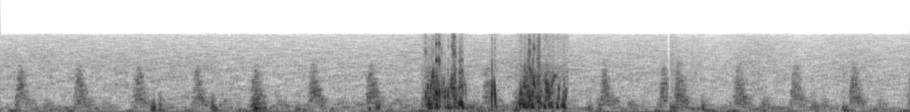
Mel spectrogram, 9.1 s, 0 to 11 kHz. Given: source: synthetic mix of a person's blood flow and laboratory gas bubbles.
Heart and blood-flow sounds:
Doppler ultrasound of blood flow; subclavian vein
4.18-4.70 s: bubbles
4.89-5.00 s: bubbles
5.16-5.69 s: bubbles
From the record:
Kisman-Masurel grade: 223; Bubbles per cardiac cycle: several, 3 to 8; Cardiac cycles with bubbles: 10 to 50%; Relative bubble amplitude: loud (0.450 to 0.775); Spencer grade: 2 (many but less than half of the cardiac periods contain bubble signals, singularly or in groups); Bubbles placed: anywhere in the cardiac cycle

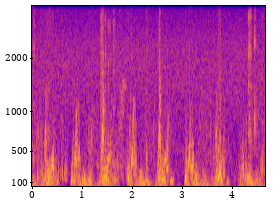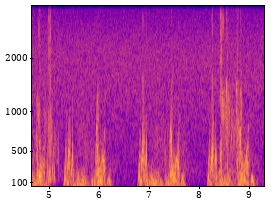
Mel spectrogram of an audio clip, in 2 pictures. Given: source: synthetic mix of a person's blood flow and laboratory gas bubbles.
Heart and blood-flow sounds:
Doppler ultrasound of blood flow; precordium
0.00-0.73 s: bubbles
1.11-1.23 s: bubbles
1.28-1.99 s: bubbles
2.25-2.34 s: bubbles
4.30-4.53 s: bubbles
4.55-5.21 s: bubbles
8.38-8.85 s: bubbles
From the record:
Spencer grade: 2 (many but less than half of the cardiac periods contain bubble signals, singularly or in groups); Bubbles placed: only in the low amplitude regions of the cardiac cycle

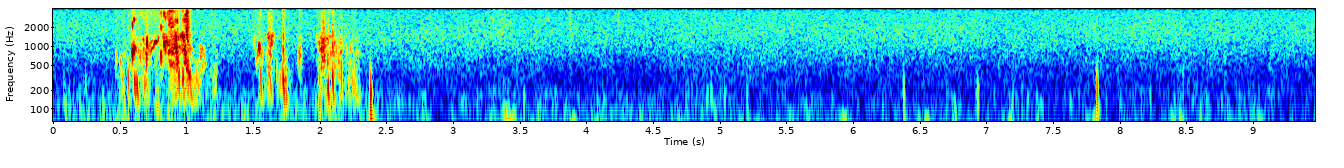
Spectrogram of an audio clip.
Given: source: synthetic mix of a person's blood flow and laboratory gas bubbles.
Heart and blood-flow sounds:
Doppler ultrasound of blood flow; subclavian vein
0.47-1.25 s: bubbles
1.50-1.79 s: bubbles
1.82-1.88 s: bubbles
1.97-2.31 s: bubbles
From the record:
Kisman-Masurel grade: 223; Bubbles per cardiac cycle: several, 3 to 8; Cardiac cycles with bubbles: 10 to 50%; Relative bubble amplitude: loud (0.450 to 0.775); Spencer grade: 2 (many but less than half of the cardiac periods contain bubble signals, singularly or in groups); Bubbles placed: anywhere in the cardiac cycle

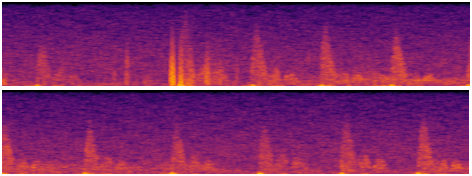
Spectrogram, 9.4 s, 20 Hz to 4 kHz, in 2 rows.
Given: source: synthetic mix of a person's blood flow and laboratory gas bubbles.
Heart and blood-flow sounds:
Doppler ultrasound of blood flow; subclavian vein
0.00-0.10 s: bubbles
From the record:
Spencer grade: 1 (occasional bubble signal discernible with the cardiac motion signal, with majority of cardiac periods free of bubbles); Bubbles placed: anywhere in the cardiac cycle

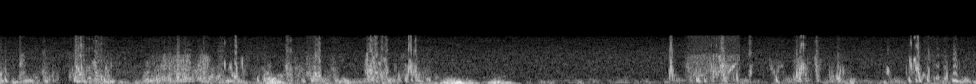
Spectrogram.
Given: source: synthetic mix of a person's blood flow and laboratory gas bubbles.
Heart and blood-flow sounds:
Doppler ultrasound of blood flow; precordium
0.00-0.12 s: bubbles
0.20-0.26 s: bubbles
0.41-0.59 s: bubbles
0.68-1.13 s: bubbles
1.49-2.48 s: bubbles
2.57-2.70 s: bubbles
2.84-3.45 s: bubbles
3.62-4.32 s: bubbles
6.67-7.42 s: bubbles
7.48-7.54 s: bubbles
7.62-7.64 s: bubbles
7.69-7.83 s: bubbles
7.92-8.22 s: bubbles
8.28-8.46 s: bubbles
8.85-8.92 s: bubbles
9.06-9.40 s: bubbles
9.43-9.63 s: bubbles
From the record:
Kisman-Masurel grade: 332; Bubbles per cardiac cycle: rolling drumbeat, 9 or more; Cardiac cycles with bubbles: 50 to 99%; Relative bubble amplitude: moderate (0.250 to 0.450); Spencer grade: 3 (all of the cardiac periods contain showers or single bubble signals, but not dominating or overriding the cardiac motion signals); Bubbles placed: anywhere in the cardiac cycle

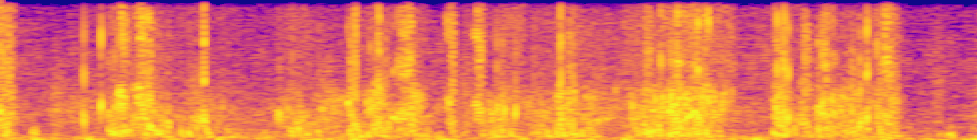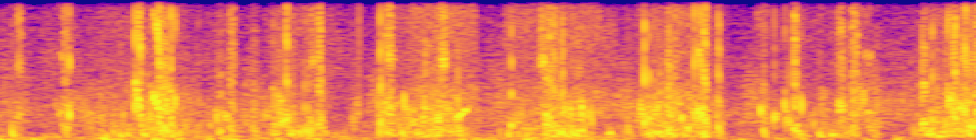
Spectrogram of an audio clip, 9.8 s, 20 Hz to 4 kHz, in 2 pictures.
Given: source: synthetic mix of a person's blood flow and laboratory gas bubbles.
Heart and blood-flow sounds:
Doppler ultrasound of blood flow; subclavian vein
0.00-0.12 s: bubbles
0.39-1.19 s: bubbles
1.36-3.67 s: bubbles
3.83-4.54 s: bubbles
4.90-5.01 s: bubbles
5.14-5.27 s: bubbles
5.30-6.55 s: bubbles
6.62-6.68 s: bubbles
6.74-7.27 s: bubbles
7.36-8.52 s: bubbles
8.65-9.30 s: bubbles
9.42-9.77 s: bubbles
From the record:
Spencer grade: 4 (maximum detectable bubble signal sounding continuously throughout systole and diastole of every cardiac period, and overriding the amplitude of the normal cardiac signals); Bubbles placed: anywhere in the cardiac cycle

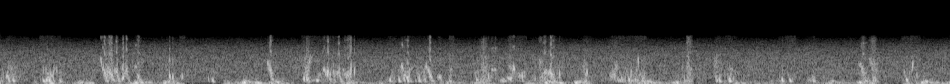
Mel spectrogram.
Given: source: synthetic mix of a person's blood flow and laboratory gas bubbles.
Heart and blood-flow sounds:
Doppler ultrasound of blood flow; precordium
0.00-0.30 s: bubbles
0.40-0.65 s: bubbles
0.98-1.45 s: bubbles
1.66-1.86 s: bubbles
2.06-2.19 s: bubbles
2.65-2.79 s: bubbles
3.01-3.58 s: bubbles
3.87-4.55 s: bubbles
4.72-5.27 s: bubbles
5.31-5.65 s: bubbles
5.82-5.91 s: bubbles
5.98-6.48 s: bubbles
6.80-6.94 s: bubbles
7.13-7.39 s: bubbles
7.78-7.96 s: bubbles
8.07-8.17 s: bubbles
8.58-8.82 s: bubbles
9.01-9.21 s: bubbles
From the record:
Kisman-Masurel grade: 243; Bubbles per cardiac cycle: several, 3 to 8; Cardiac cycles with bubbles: 100%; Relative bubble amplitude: loud (0.450 to 0.775); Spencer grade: 3 (all of the cardiac periods contain showers or single bubble signals, but not dominating or overriding the cardiac motion signals); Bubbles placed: anywhere in the cardiac cycle

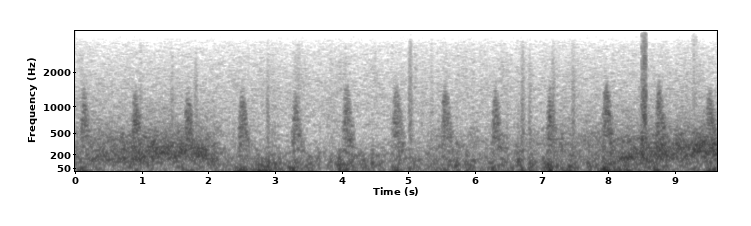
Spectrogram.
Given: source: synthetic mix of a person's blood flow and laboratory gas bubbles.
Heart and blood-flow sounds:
Doppler ultrasound of blood flow; subclavian vein
8.46-8.61 s: bubbles
9.25-9.33 s: bubbles
From the record:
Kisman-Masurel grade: 112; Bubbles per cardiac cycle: 1 to 2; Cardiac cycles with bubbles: 1 to 10%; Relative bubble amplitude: moderate (0.250 to 0.450); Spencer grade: 1 (occasional bubble signal discernible with the cardiac motion signal, with majority of cardiac periods free of bubbles); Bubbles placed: anywhere in the cardiac cycle

